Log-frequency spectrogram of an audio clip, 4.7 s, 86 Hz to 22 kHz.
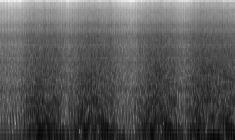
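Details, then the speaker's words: Late-2018 Honda Vario 125 scooter, after rubber shims fitted to radiator cover: low uneven growl pulsing with throttle blips, still rough; radiator cover ruled out as cause, source unknown. "Ternyata masih tetap saja tidak ada perubahan, masih tetap kasar dan ngorok suaranya. Berarti ngorok itu bukan disebabkan karena tutup radiatornya."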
